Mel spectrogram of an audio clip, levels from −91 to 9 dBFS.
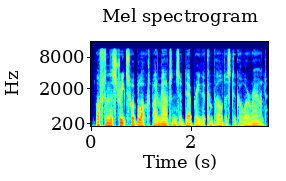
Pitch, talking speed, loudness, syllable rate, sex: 95 Hz, 255 wpm, -19 LUFS, 6.9 syllables/s, male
